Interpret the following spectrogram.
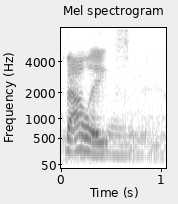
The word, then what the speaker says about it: phthalates: in these fragrances everyone repeat after me Val eight Bally's so it's spelled ph th ala tes and phalates are found in pretty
